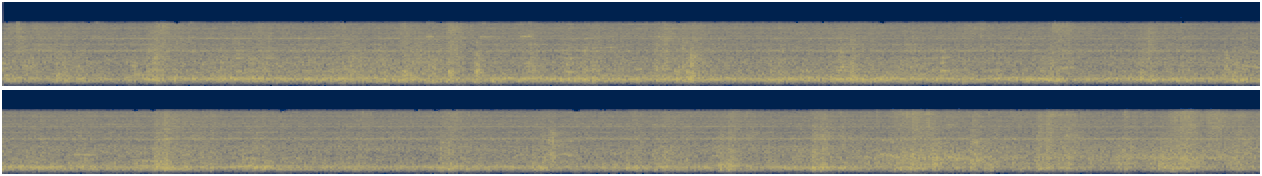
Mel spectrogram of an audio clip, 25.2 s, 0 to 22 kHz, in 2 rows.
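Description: Interior running noise of a K3 2016 economy passenger coach travelling at about 96–98 km/h: a steady rumble of wheels on rail, broken by irregular sharp clicks and knocks from the track, which come thicker near the end.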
